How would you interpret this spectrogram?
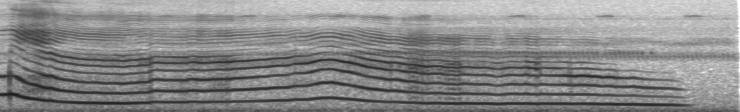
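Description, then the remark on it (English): A person's voice imitates a cat with one long, drawn-out meow lasting about five seconds, starting high, sliding down, briefly rising, then trailing off. It is steady and clear, with no other sounds, and is made during a guided stretching and relaxation exercise. “Give a long meow.”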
